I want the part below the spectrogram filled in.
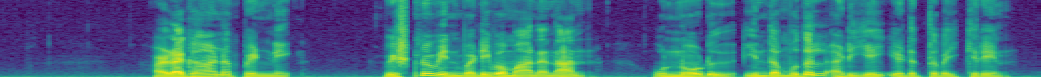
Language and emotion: Tamil, neutral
